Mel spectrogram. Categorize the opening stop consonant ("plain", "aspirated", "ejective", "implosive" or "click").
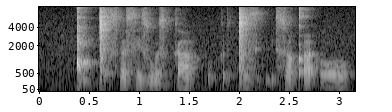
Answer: click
